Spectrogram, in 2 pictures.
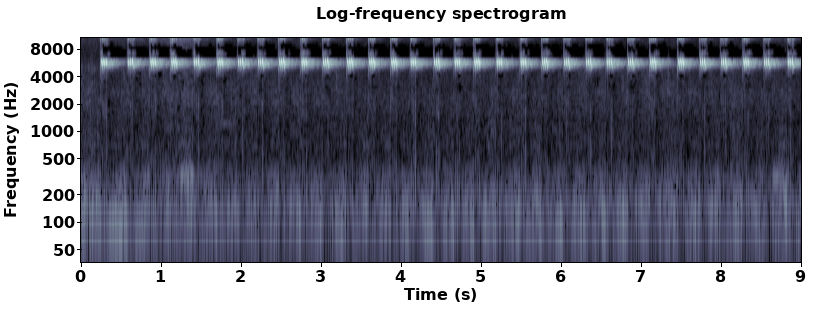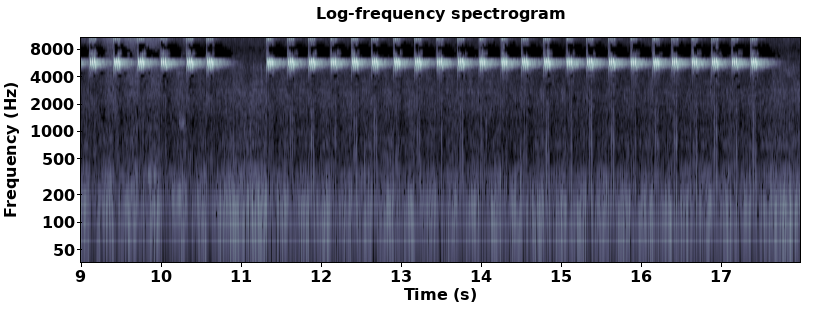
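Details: Jangkrik kalung cricket, sound promoted for driving away rats, giving high, sharp chirps repeated about three to four times a second in a steady run, broken by one brief pause near the middle; faint low hum underneath.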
